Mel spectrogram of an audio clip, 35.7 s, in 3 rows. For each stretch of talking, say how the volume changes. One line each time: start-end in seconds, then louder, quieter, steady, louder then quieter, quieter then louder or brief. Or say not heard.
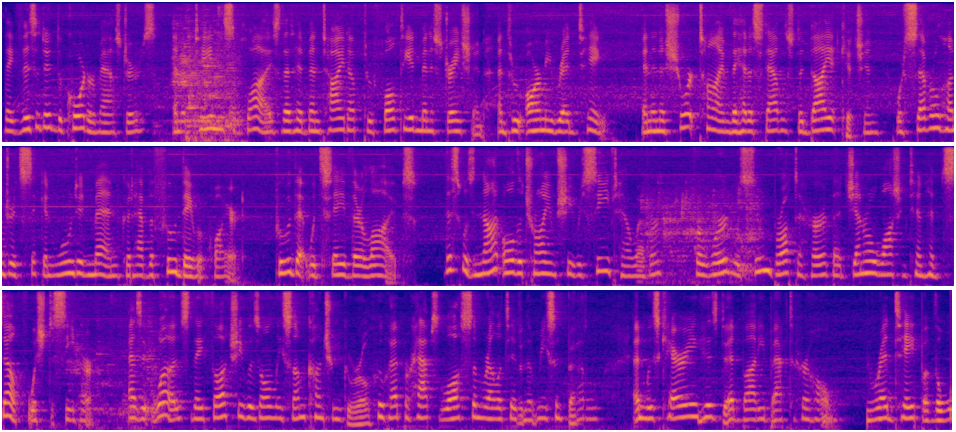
0.1-35.6 steady.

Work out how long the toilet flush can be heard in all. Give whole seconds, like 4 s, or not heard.
4 s.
